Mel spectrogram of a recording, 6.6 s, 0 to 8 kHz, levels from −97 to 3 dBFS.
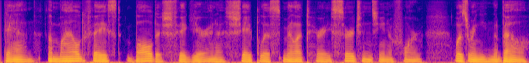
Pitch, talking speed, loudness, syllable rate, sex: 90 Hz, 145 wpm, -19 LUFS, 4.8 syllables/s, male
